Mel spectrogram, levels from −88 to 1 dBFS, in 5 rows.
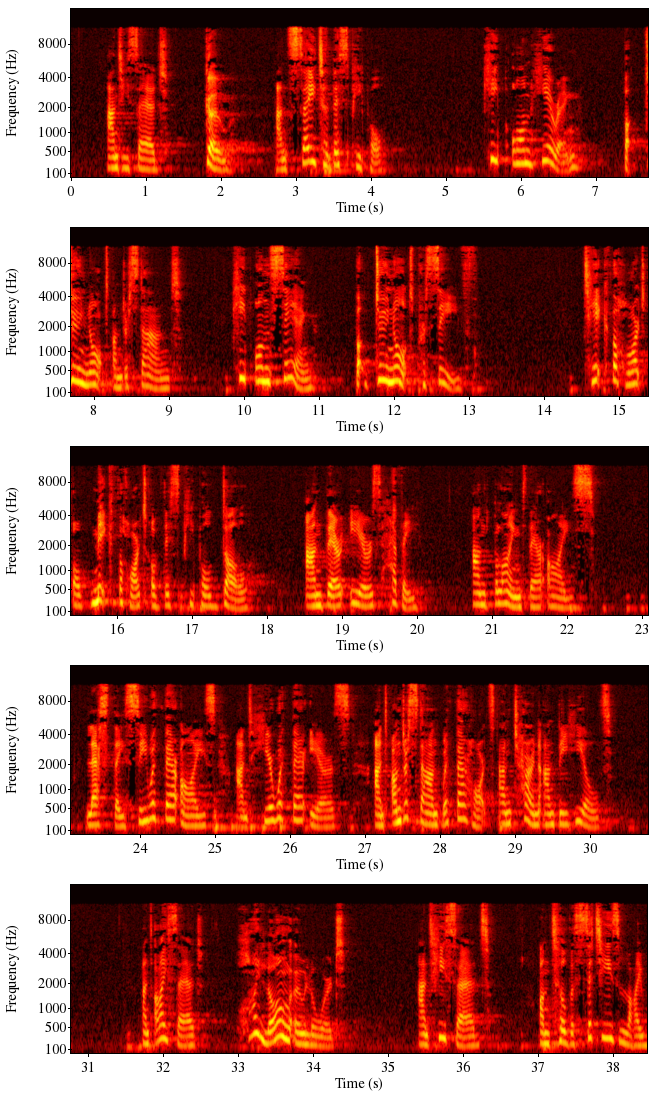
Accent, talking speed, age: British, 120 wpm, 30-49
